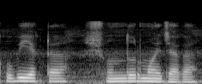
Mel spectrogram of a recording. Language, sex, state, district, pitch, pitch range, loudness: Bengali, male, West Bengal, Alipurduar, 140 Hz, 135-150 Hz, -15 LUFS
